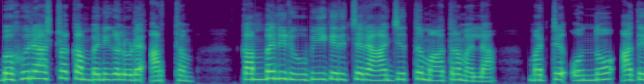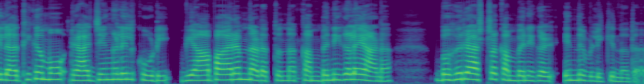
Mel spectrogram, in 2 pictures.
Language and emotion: Malayalam, neutral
